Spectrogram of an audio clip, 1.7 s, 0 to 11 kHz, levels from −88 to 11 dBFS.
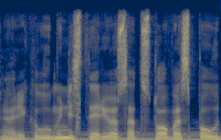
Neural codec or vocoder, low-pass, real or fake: none; 9.9 kHz; real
